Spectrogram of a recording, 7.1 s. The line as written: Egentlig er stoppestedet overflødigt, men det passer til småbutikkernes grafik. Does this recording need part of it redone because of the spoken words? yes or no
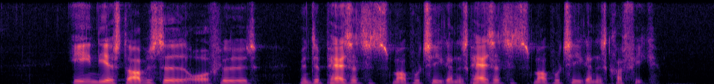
yes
